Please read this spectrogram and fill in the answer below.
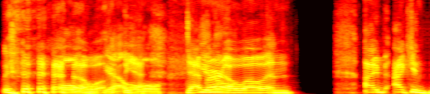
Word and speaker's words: Owo: I can think of Detmer and Timoan, or however you pronounce her name. Owo. Owo. Yeah, Owo.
